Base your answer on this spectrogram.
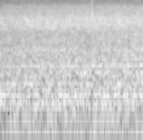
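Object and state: Nothing is struck.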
